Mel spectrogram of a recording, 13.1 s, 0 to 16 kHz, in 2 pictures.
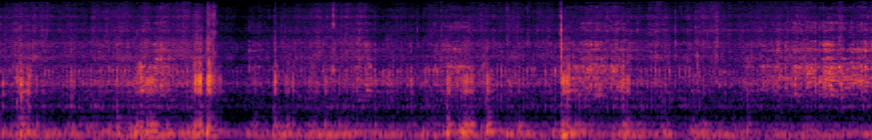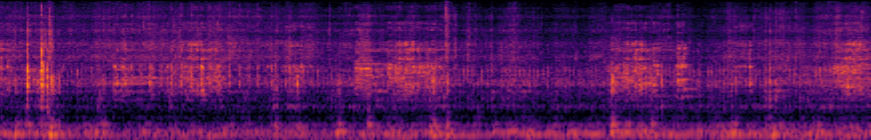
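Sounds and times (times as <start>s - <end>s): bike knocking on bumps: 0.0s - 13.0s
bike tyre crackling through leaves: 0.0s - 13.0s
wind rumble on microphone: 0.0s - 13.0s.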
